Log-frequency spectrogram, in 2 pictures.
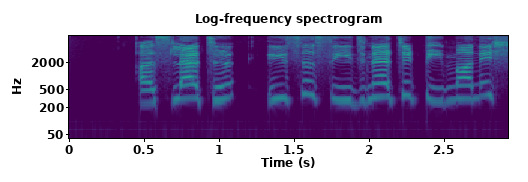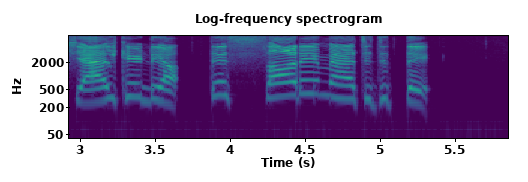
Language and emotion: Dogri, happy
